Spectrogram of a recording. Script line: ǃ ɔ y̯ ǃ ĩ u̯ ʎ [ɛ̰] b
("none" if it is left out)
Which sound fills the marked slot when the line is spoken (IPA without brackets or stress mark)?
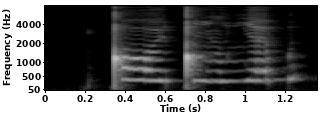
ɛ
